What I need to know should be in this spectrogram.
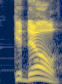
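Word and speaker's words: Godot: GDO.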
